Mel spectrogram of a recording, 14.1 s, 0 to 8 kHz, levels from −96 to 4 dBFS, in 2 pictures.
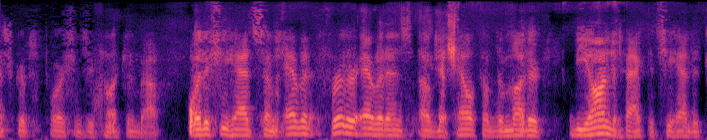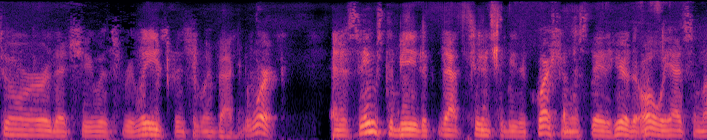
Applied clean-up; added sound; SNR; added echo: neural mask model Resemble Enhance denoiser.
